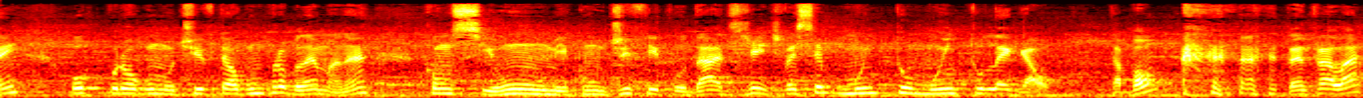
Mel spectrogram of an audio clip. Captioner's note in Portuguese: risos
